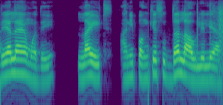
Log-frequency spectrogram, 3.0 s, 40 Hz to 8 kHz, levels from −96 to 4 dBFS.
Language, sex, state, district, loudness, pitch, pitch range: Marathi, male, Maharashtra, Aurangabad, -24 LUFS, 160 Hz, 145-185 Hz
